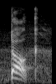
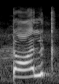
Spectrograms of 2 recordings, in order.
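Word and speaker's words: talk: तसच हे शब्द बघा टॉक म्हणजे बोलणे आता याला टॉल्क नाही म्हणत आपण एल सायलेंट होऊन जातो आता चॉक म्हणजे खडू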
